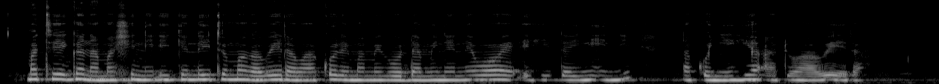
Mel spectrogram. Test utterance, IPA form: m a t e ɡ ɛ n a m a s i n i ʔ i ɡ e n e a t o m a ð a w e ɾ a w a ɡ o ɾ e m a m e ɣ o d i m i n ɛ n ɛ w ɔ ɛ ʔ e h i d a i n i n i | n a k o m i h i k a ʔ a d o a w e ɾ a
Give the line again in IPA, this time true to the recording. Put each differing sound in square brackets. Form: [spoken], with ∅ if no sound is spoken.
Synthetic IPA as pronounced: m a t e ɡ [a] n a m a [ʃ] i n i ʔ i ɡ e n e [i] t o m a [ɣ] a w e ɾ a w a [k] o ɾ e m a m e ɣ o d [a] m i n ɛ n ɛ w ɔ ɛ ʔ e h i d a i n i n i | n a k o [ɲ] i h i [∅] a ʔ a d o a w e ɾ a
